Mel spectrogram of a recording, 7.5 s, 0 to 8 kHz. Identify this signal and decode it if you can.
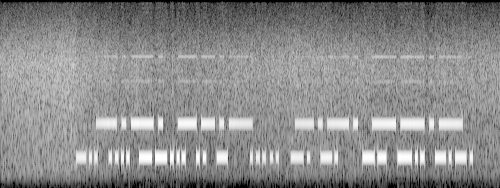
Morse code, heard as two keyed tones, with radio static. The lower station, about 26 wpm, 500 Hz: DH7IT 5NN MDC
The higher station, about 17 wpm, 1040 Hz: CQ CQ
